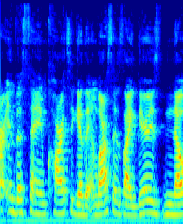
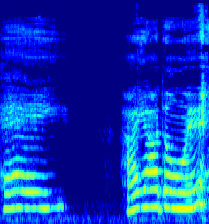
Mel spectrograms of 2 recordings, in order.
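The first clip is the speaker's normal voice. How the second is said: awkward, slow, high voice with "hey" stretched out; 7 semitones higher, 8 dB quieter than usual. Retelling a reality show moment where Lisa greets people: imitating Lisa's awkward greeting. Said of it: "she was so awkward".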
